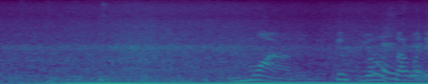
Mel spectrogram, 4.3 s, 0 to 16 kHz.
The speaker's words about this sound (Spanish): Este sonido corresponde a la granizada registrada ayer en Valdemorillo, donde cayeron 51 litros de agua.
